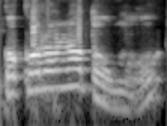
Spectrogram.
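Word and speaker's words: 心の友: itu tomodachi kemah cantik Kokoronotomo artinya jadi Bacanya jangan datar begitu Kokoronotomo no Kokoro No Tomo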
